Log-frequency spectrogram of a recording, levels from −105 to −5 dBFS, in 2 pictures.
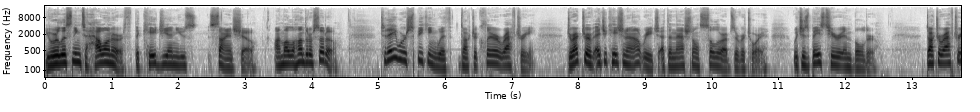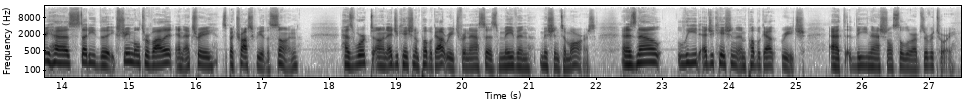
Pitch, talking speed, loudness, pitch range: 155 Hz, 165 wpm, -21 LUFS, 140-175 Hz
